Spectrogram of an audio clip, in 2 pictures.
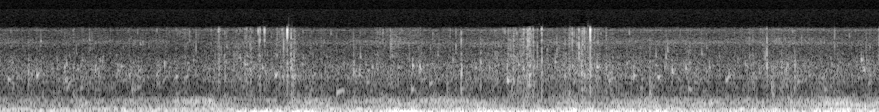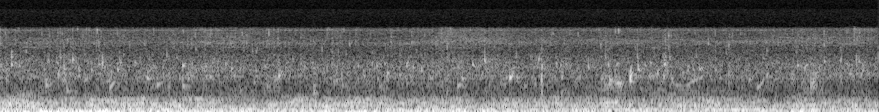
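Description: Faint steady low rumble of outdoor background noise, with a few light clicks between about one and three seconds in.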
